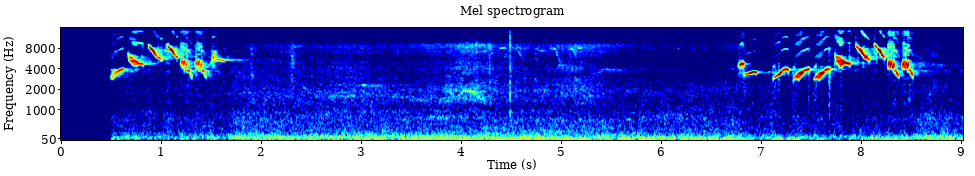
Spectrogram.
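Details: Double-collared seedeater (papa-capim coleiro) singing the tui tui song style: a quick phrase of sharp, slurred high whistles rising and falling, then a pause and a second, longer burst of about nine rapid notes.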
